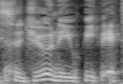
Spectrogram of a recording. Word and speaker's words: Sigourney Weaver: he struggled with the pronunciation of Sigourney Weaver and called her Sir Johnny Weaver. – It was meant to be Sigourney Weaver.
